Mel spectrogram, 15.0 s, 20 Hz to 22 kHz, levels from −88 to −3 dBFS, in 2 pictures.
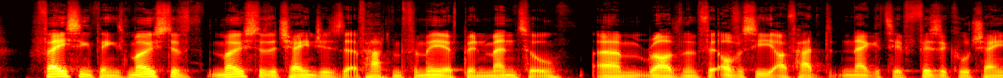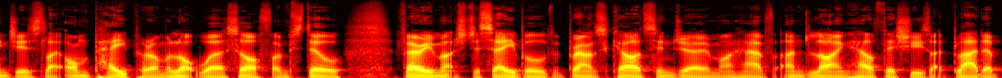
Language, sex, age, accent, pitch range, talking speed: English, male, 20-39, British, 80-90 Hz, 195 wpm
